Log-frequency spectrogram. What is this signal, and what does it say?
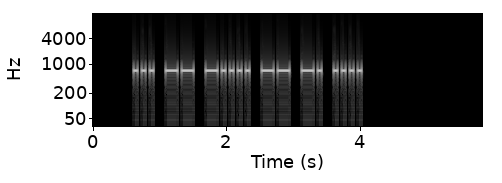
Morse code, heard as a keyed tone, about 20 wpm, 700 Hz. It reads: SM6MNH
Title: DXCC-100 Call Signs - 6 Characters - Repeated 2x - 20wpm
